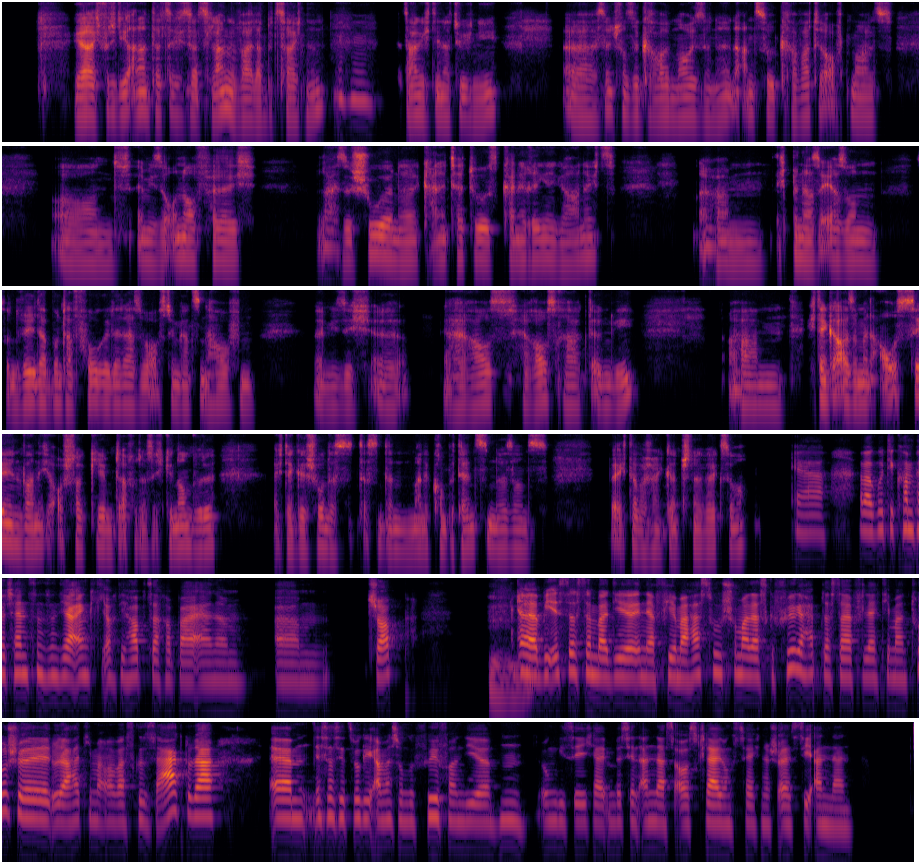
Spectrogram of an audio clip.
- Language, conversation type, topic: German, advice, Wie fühlst du dich, wenn du befürchtest, wegen deines Aussehens oder deines Kleidungsstils verurteilt zu werden?
- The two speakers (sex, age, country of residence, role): female, 30-34, Germany, advisor; male, 40-44, Germany, user
- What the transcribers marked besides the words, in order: none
